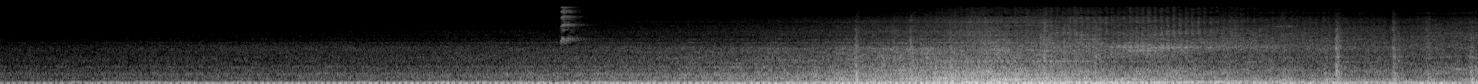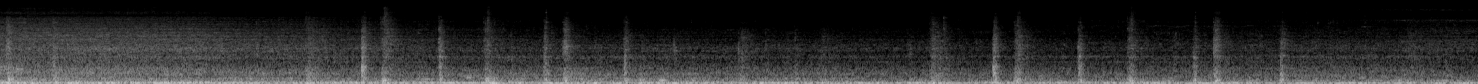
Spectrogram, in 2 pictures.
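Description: Heritage train passing close by, growing louder to a peak about ten seconds in. The coaches then roll past with a steady clickety-clack of wheels over the rail joints.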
